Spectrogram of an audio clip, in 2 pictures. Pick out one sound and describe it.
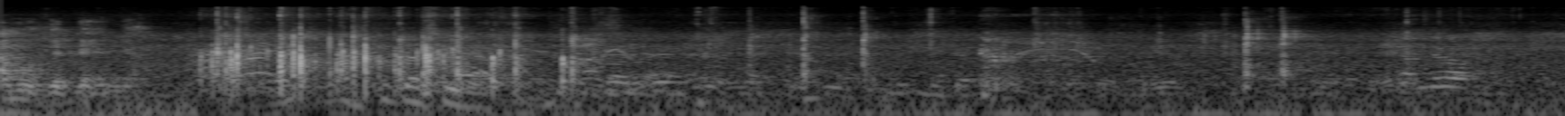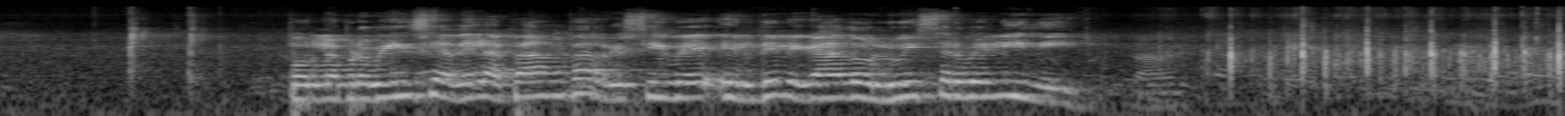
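A small crowd applauds.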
